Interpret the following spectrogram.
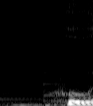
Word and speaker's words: who: go under who is who is who is and notice who is spelled with a w sound at the start but there's actually no w it's h who is how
